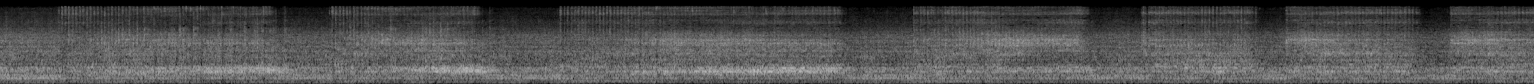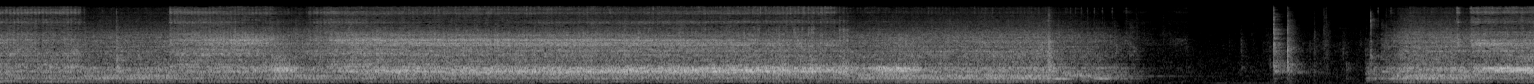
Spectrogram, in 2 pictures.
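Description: Wood lathe spinning a small spindle while a skew chisel cuts along it, a rasping cutting noise that swells and fades every second or two over the motor's steady hum. Near the end the sound drops almost to nothing for about two seconds, broken by a few short knocks.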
